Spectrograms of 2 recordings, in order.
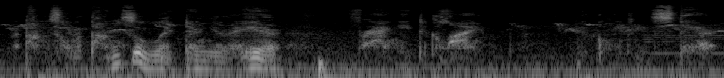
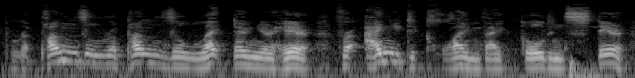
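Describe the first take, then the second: First: Hushed whispered chant; whispered call. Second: Loud sing-song call up the tower. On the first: Retold or imitated. Prince overhears witch's call. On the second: Acted. Witch calls up to tower.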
